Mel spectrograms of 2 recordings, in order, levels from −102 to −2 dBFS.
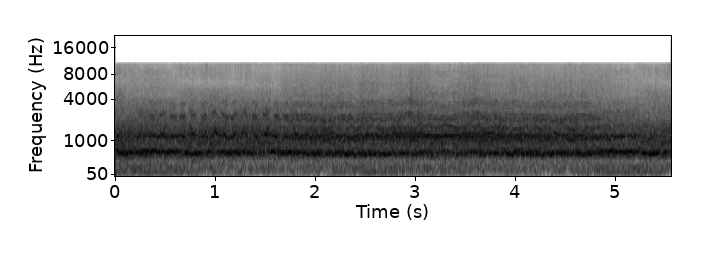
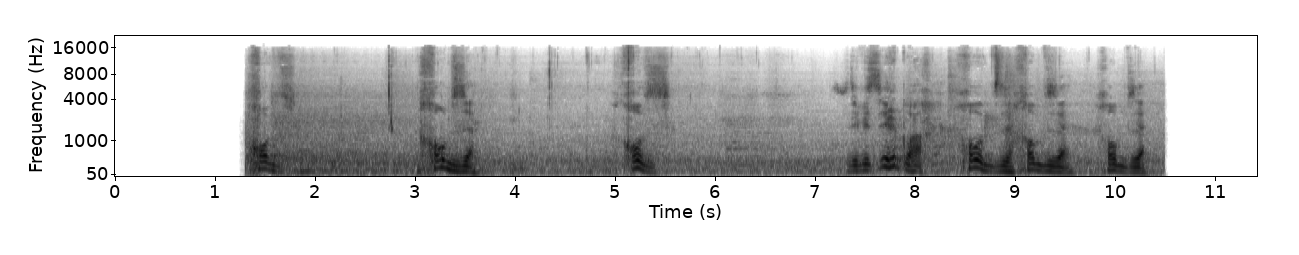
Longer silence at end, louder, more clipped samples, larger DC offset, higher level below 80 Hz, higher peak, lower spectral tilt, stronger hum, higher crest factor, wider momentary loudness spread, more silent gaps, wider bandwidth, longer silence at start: second, 0 s vs 0.95 s; first, -7 LUFS vs -17 LUFS; neither; neither; about the same, -44 dBFS vs -46 dBFS; about the same, 0 dBFS vs 0 dBFS; second, -3.5 dB/octave vs -5.5 dB/octave; neither; second, 6 dB vs 18 dB; second, 1 LU vs 20 LU; neither; second, 11 kHz vs 17 kHz; second, 0 s vs 1.3 s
